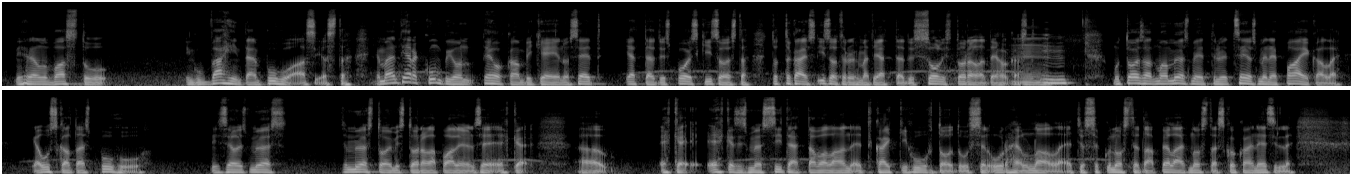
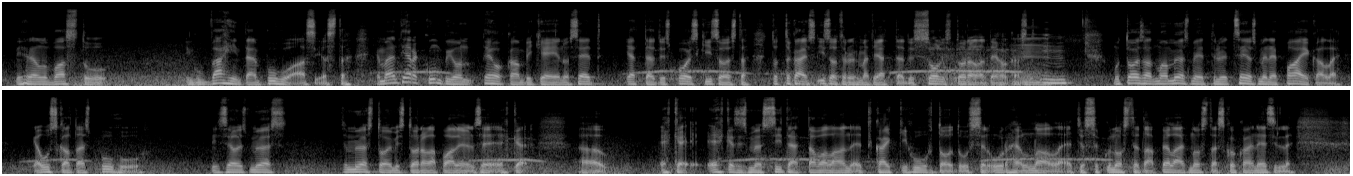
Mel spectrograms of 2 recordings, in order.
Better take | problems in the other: first | wind noise on the microphone; heavy; 10 dB below the speech; occasional gusts in the first

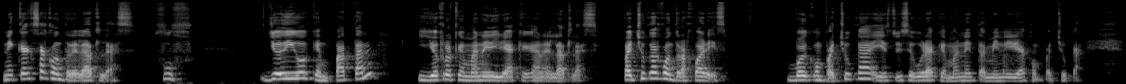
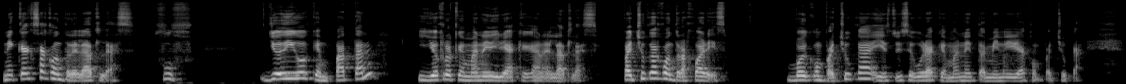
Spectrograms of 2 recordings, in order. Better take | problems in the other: neither | none

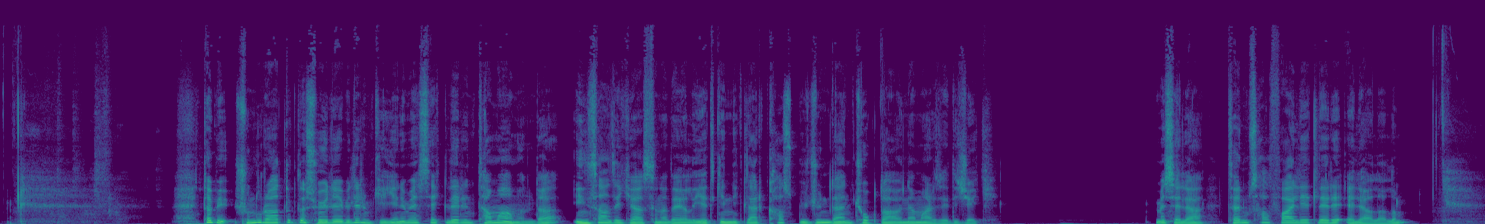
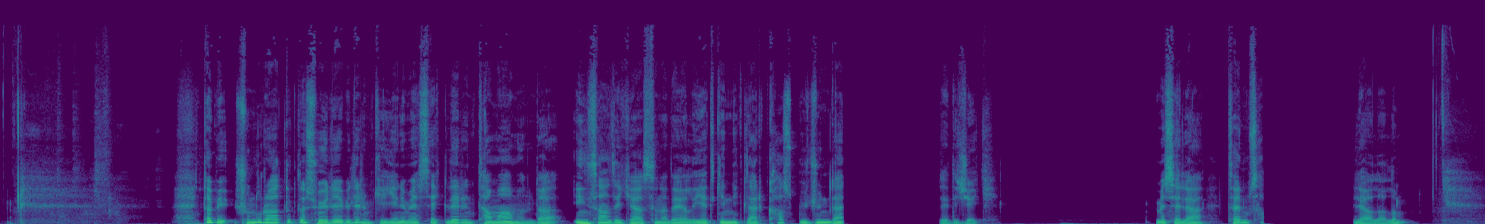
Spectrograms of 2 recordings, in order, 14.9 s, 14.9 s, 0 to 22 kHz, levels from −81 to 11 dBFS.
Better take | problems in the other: first | audio cutting out; at 8.5 s for 1 s and at 13 s for 1 s

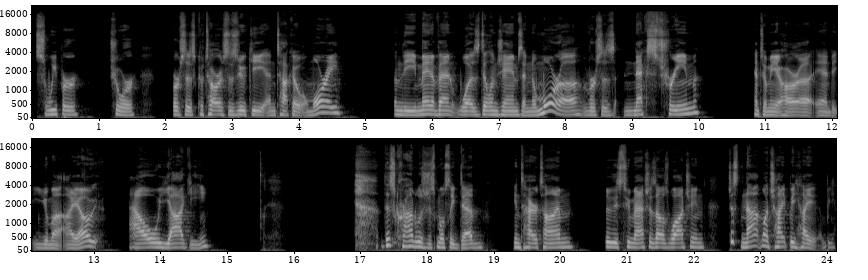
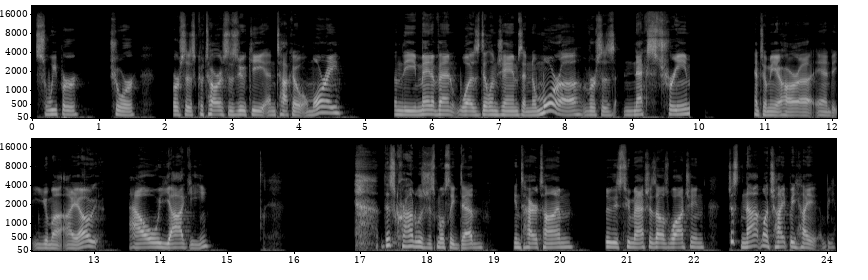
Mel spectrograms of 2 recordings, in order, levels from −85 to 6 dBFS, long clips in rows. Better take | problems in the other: first | audio cutting out; at 10 s

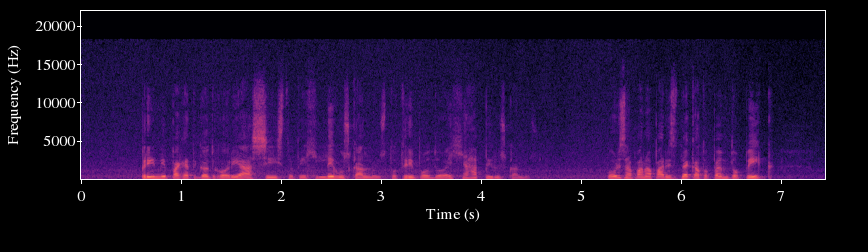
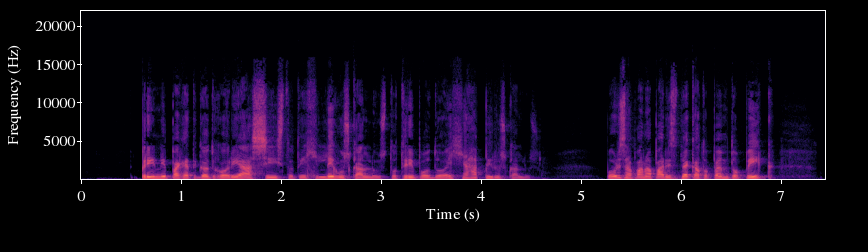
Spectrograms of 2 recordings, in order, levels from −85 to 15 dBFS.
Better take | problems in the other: second | hiss; faint; throughout; 20 dB below the speech

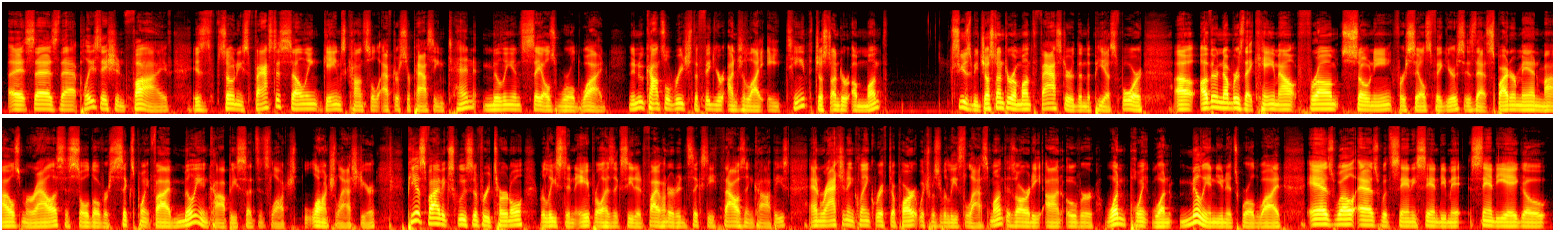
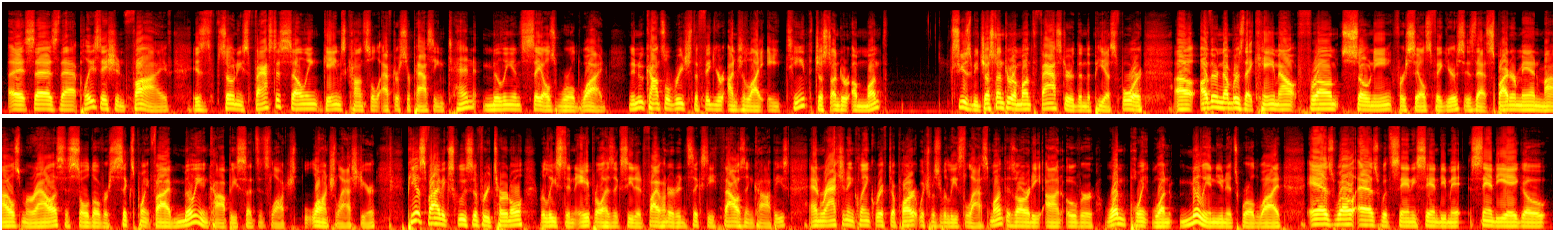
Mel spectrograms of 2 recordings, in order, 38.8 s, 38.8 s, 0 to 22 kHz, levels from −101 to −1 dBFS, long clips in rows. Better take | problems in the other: first | distortion; slight; 10 dB below the speech

